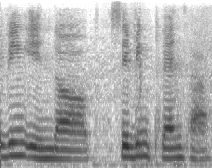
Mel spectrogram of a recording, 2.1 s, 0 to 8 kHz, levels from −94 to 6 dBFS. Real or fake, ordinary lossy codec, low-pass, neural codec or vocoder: real; Opus, 16 kbps; 7.2 kHz; none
